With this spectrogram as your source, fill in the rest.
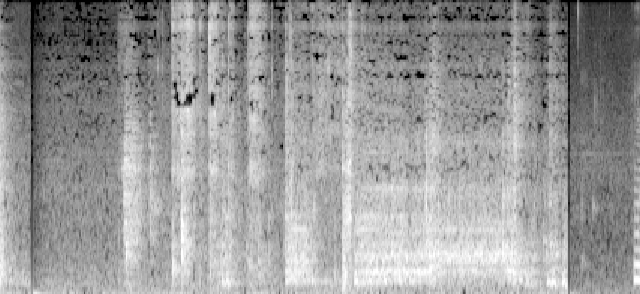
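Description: An inkjet-style home printer feeding an adhesive sticker sheet from the rear tray, with a series of mechanical whirs, clicks and sliding print-head passes that rise and fall for several seconds before stopping abruptly.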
